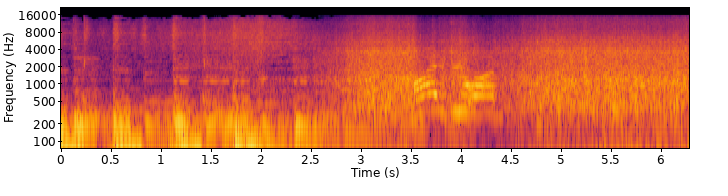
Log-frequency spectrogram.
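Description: Background music with a steady beat cuts off a little over two seconds in. Steady rushing water of a mountain stream follows, with a brief voice about a second after the cut.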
